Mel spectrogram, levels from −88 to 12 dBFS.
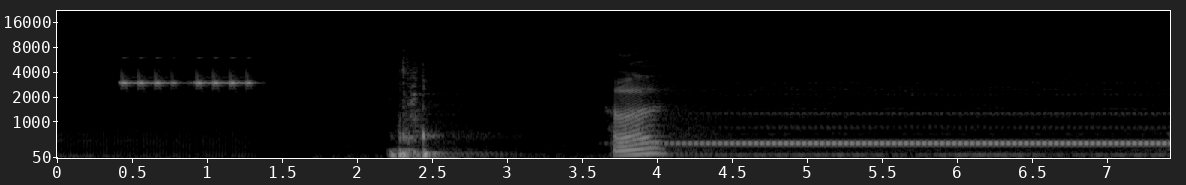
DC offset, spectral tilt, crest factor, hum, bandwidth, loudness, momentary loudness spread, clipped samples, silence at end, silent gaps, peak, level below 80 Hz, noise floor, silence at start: under 0.1%; -6.5 dB/octave; 22 dB; none; 10.5 kHz; -45 LUFS; 8 LU; under 0.1%; 0 s; 1.40-1.70 s; -24 dBFS; -68 dBFS; -81 dBFS; 0.4 s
